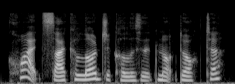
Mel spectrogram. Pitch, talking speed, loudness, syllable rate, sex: 220 Hz, 155 wpm, -19 LUFS, 5.6 syllables/s, female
